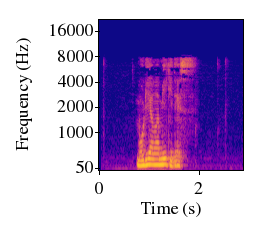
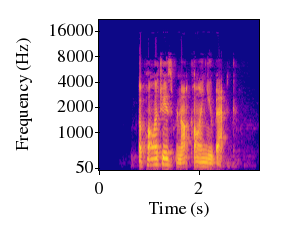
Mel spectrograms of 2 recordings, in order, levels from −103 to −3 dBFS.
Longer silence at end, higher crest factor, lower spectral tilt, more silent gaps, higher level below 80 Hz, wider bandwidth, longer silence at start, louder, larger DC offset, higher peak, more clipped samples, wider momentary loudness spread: first, 1.05 s vs 0.7 s; about the same, 16 dB vs 18 dB; first, -7 dB/octave vs -5 dB/octave; neither; about the same, -60 dBFS vs -58 dBFS; about the same, 8.2 kHz vs 8 kHz; about the same, 0.75 s vs 0.8 s; second, -20 LUFS vs -17 LUFS; neither; second, -6 dBFS vs 0 dBFS; neither; first, 15 LU vs 5 LU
